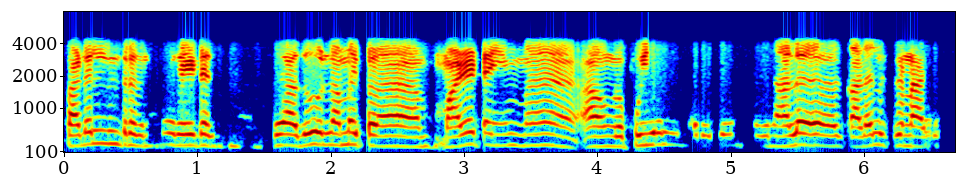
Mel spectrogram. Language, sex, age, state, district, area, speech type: Tamil, female, 30-45, Tamil Nadu, Tiruvallur, urban, conversation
